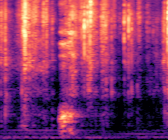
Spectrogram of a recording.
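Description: A small foil collectible packet crinkling and crackling in a one-handed struggle to tear it open.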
